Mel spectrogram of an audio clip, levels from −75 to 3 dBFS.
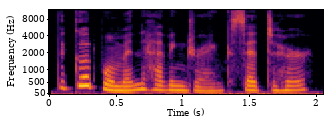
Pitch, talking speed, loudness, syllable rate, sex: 190 Hz, 235 wpm, -17 LUFS, 5.3 syllables/s, female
